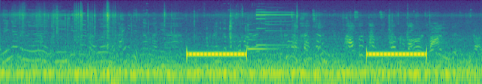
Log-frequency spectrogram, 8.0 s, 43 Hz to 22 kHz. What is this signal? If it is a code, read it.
Telephone call progress tone (Japanese plan), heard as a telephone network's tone, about 380, 400, 420 Hz, 1 s on and 2 s off, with the noise inside a car. Ringback tone.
